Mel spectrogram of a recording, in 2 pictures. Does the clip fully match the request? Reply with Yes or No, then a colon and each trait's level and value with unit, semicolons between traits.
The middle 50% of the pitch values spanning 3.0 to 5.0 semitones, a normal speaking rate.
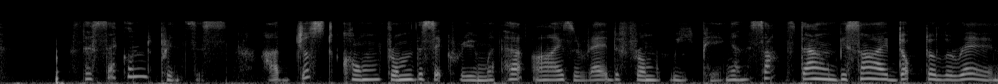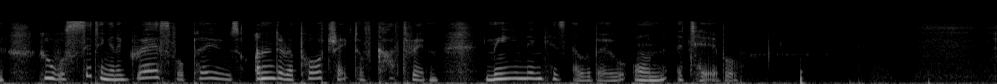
No: average, 4.2 semitones; slow, 115 wpm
